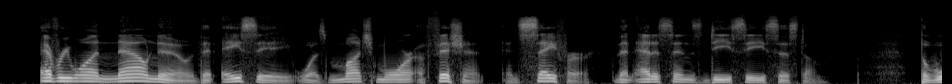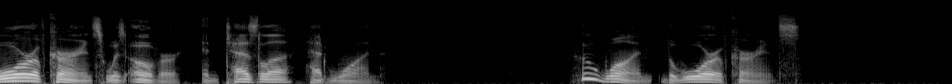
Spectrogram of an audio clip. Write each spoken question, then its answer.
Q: Who won the war of currents?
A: Tesla won the war of currents.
